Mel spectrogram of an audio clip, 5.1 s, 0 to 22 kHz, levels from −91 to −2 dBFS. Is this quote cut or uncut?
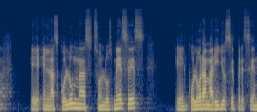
uncut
